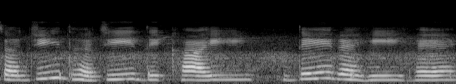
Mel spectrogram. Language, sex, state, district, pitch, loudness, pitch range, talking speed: Hindi, female, Madhya Pradesh, Dhar, 215 Hz, -18 LUFS, 205-230 Hz, 80 wpm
